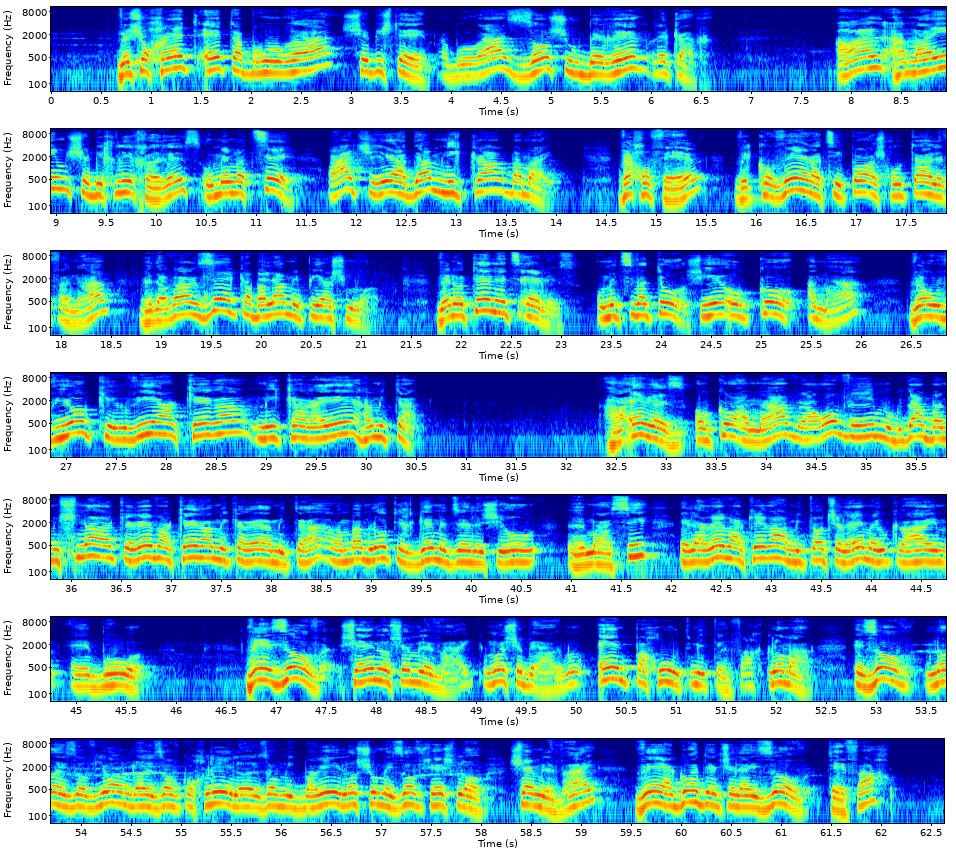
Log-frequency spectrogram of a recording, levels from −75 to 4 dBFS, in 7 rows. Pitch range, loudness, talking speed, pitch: 175-225 Hz, -15 LUFS, 95 wpm, 195 Hz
